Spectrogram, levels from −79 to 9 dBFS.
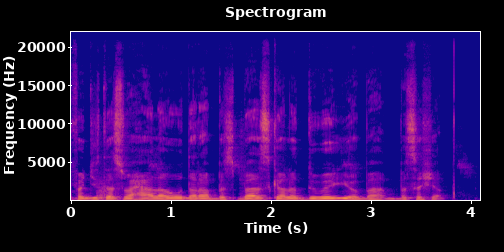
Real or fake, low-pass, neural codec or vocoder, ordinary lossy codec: real; none; none; none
